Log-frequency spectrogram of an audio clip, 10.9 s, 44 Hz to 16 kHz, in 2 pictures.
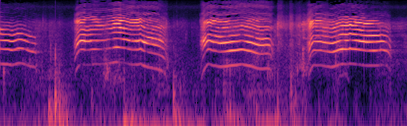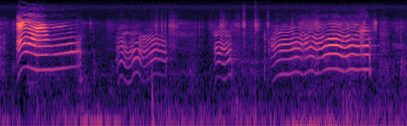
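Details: Indoor recording of a Siberian Husky litter being born on 12 December 2015 near 20:30; mother Shony, daughter of Sheila, assists. Loud, nasal whines repeat about every second, then shorter wavering yelps and squeaks, ending in another sustained whine.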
